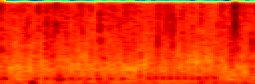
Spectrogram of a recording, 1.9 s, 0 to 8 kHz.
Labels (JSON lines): {"label": "biophony, rattle response", "recorder": "SoundTrap 500"}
